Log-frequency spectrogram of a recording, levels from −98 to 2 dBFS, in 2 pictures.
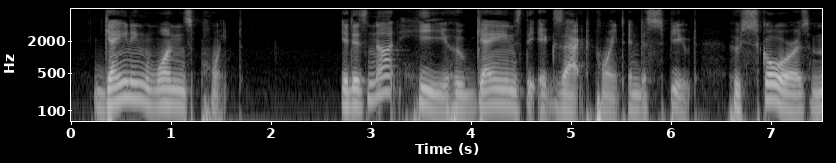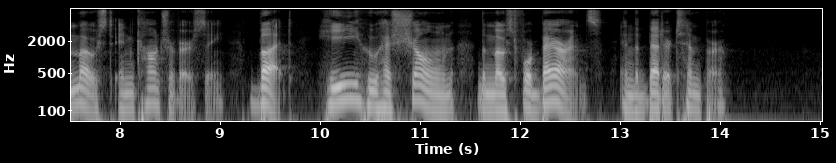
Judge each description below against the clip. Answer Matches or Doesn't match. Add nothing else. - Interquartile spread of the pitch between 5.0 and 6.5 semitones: Doesn't match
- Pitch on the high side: Doesn't match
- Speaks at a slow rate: Matches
